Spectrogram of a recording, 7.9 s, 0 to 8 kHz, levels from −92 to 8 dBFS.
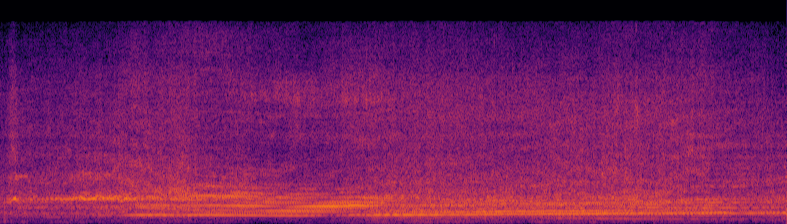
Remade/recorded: remade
